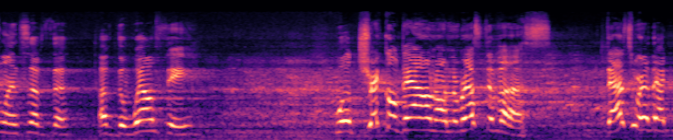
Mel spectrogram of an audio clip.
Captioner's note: laughter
